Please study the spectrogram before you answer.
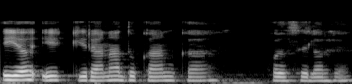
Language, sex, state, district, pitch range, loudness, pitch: Hindi, female, Jharkhand, Palamu, 175-195 Hz, -19 LUFS, 185 Hz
